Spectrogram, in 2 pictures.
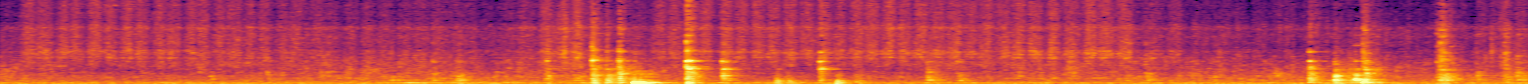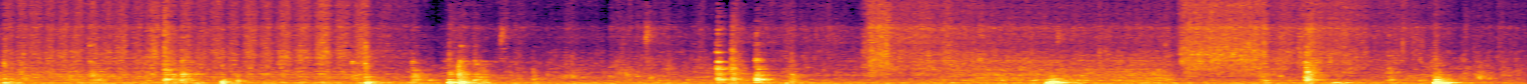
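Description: Scrubbing the inside of a large black metal wok by hand: a steady rubbing, broken by a few sharp knocks of the pan, the loudest about six seconds in.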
